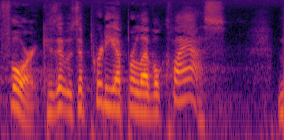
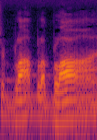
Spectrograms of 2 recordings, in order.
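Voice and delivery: ordinary talk, nothing marked

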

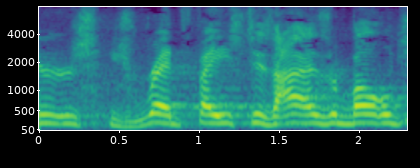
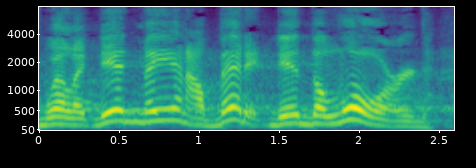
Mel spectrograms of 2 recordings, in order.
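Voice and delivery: louder, pointed comeback; indignant retort; 7 dB louder than usual. Retold or imitated. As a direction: throw it back at him, louder and heated. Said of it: "he's steaming mad".

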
